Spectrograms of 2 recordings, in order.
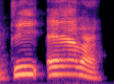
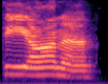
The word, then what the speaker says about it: Diana: do you say it it's Diana Diana sorry I tell everybody put the D in front of the yarn and you'll get it well it's okay so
